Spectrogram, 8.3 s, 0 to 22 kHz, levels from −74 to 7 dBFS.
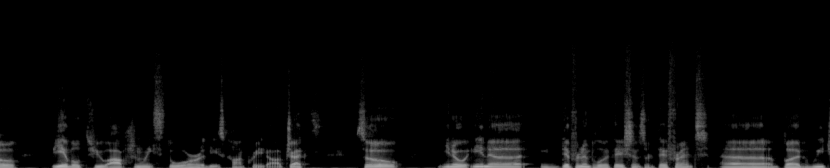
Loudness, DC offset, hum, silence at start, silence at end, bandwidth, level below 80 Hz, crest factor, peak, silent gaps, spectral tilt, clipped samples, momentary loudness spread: -29 LUFS; under 0.1%; none; 0 s; 0.05 s; 13.5 kHz; -50 dBFS; 18 dB; -10 dBFS; none; -6.5 dB/octave; under 0.1%; 10 LU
